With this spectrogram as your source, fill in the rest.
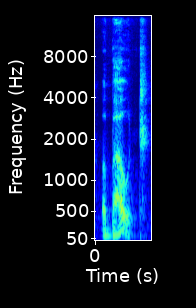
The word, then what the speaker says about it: about: 자, 여러분들 보면 단어 발음표 보면 이렇게 강세가 있죠. 이 강세 표시는 이 강세를 그럼 강세가 없는 발음들은 약하게 발음하고 이때 강세가 있는 발음을 강하게 하는 것입니다. 그래서 이것들은 about, 영어는 리듬이 있는 언어로 앞으로 설명을 더 드리겠습니다. 그러나 중요한 것은 반드시 강세를 정확하게 발음을 해야 된다. 강세를 내지 않으면 그네들은 미국 사람들은 못 알아듣습니다.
